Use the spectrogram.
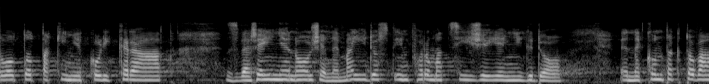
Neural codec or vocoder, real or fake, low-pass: codec, 16 kHz, 4 kbps, FreqCodec, larger model; fake; 7.2 kHz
